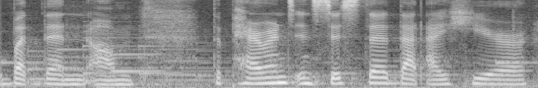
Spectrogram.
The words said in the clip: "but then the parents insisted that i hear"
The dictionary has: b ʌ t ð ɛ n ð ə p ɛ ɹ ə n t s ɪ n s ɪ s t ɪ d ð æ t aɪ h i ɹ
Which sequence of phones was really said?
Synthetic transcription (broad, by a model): b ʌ t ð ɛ n ð ə p ɛ ɹ ə n t s ɪ n s ɪ s t ɪ d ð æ t aɪ h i ɹ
